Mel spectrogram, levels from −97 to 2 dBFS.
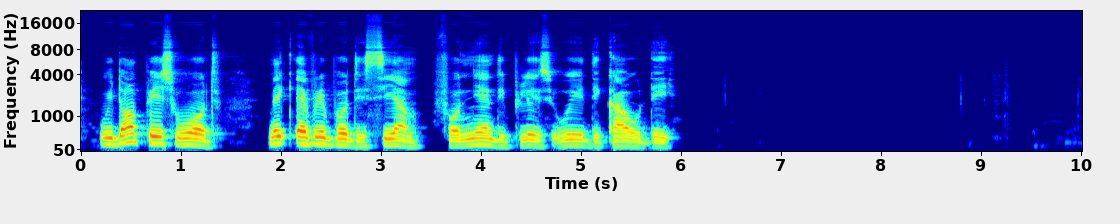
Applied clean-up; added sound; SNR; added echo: none; none; none; none.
